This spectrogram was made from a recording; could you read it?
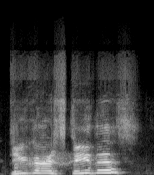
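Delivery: shrill, very high-pitched yelling. Retelling how someone ran outside during a parade: imitating Joe yelling. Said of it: "just yelling".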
